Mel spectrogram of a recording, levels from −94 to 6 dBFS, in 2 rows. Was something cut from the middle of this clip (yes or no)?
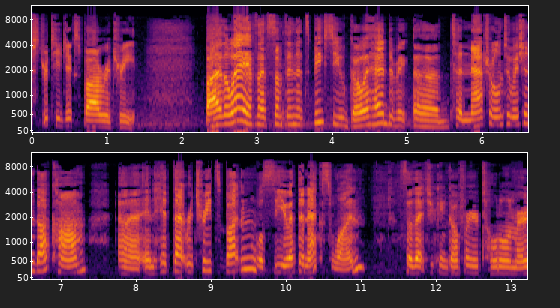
no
